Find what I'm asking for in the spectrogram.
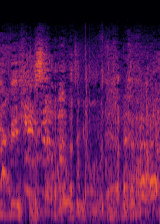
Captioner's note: laughter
